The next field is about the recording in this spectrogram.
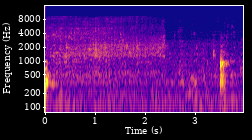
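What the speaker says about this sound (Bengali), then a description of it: "অল্প করে একটু পানি" Water splashes and trickles steadily into a pot of boiled jackfruit and meat for a few seconds, then quiets, with a brief clatter near the end.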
